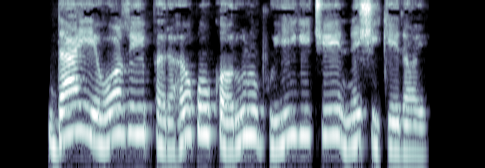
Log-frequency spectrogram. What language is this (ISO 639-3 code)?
pus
